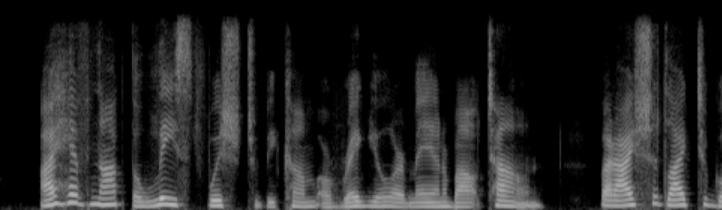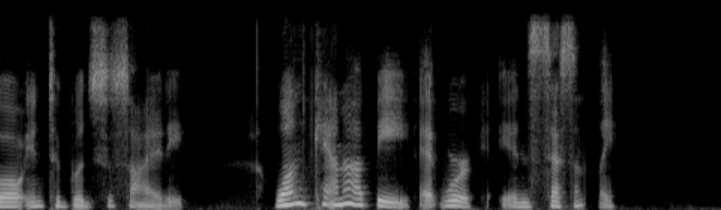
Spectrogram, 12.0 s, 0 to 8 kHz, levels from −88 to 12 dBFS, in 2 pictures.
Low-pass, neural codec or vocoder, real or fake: 7.2 kHz; codec, 16 kHz, 1 kbps, X-Codec, HuBERT features, trained on LibriSpeech; fake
